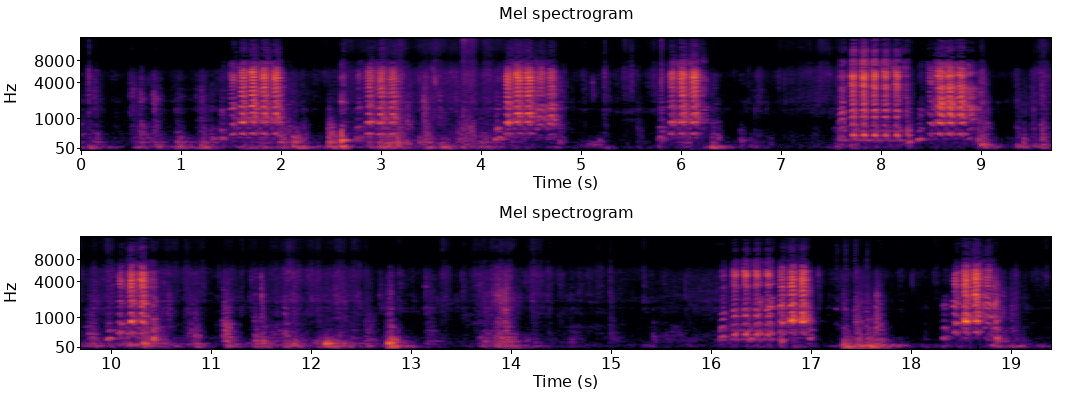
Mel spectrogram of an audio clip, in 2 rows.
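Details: Nigerian Dwarf goat mother, with triplets born June 18th 2023, after hoof trimming and while getting her grain ration; loud harmonic bleats in repeated bursts of about half a second, with quieter low rustling and chewing noises between calls.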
